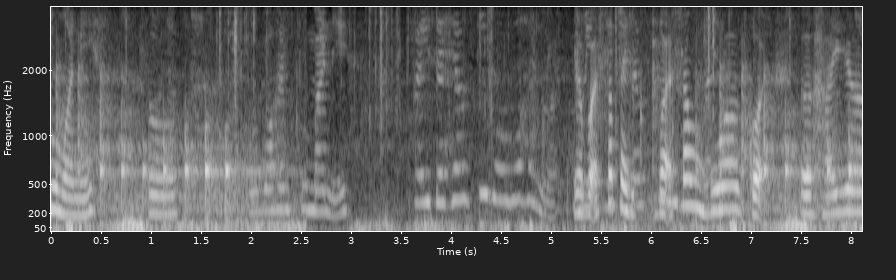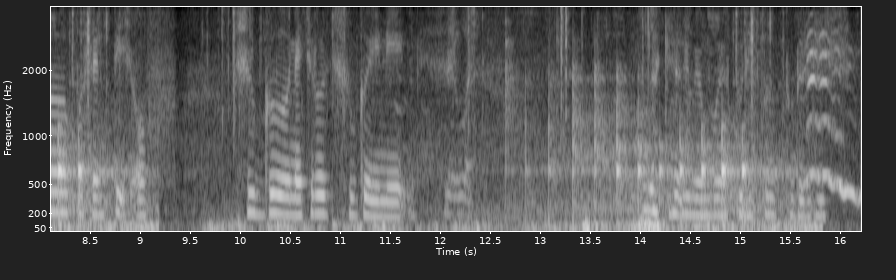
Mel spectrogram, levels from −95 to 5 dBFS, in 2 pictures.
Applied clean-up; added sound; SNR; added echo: none; Tap; 2 dB; none.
